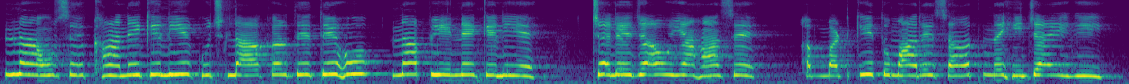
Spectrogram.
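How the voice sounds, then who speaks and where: A woman's voice: very high voice, creaky, roomy sound, heavily acted. A woman playing an older mother crow in a cartoon, protective and indignant, doting on her child and stern with others.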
